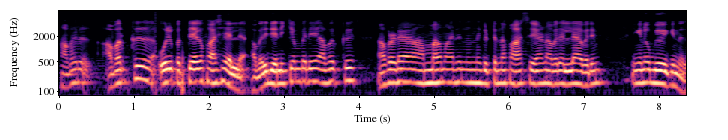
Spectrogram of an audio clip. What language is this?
Malayalam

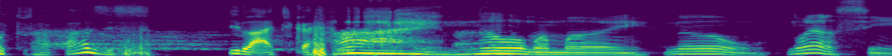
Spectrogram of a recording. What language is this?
Portuguese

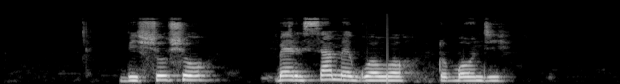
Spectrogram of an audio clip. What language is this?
Mpiemo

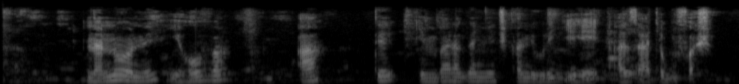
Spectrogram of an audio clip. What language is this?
Kinyarwanda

